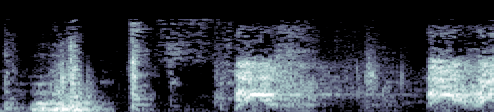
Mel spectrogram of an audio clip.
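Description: A dog barks loudly, a few harsh, irregular bursts with short pauses between them, and no one speaking.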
